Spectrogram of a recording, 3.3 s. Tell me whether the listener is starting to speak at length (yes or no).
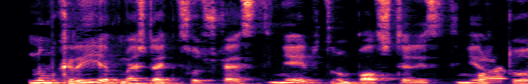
no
